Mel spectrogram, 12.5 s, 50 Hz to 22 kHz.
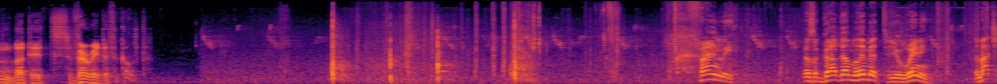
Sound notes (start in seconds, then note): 2.7 birds chirping; 4.0 tennis ball thwacking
